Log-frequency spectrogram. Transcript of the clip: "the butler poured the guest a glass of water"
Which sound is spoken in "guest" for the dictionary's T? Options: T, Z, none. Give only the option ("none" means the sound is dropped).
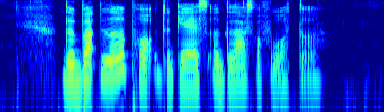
none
